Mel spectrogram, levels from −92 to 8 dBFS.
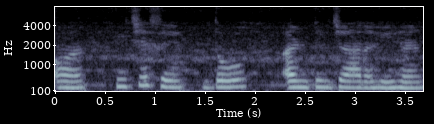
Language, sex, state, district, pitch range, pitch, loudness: Hindi, female, Uttar Pradesh, Ghazipur, 215-240 Hz, 225 Hz, -28 LUFS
